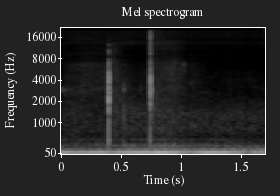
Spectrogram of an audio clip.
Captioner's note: click, click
